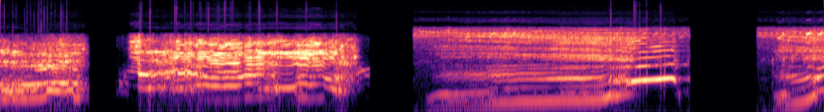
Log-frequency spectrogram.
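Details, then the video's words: Cattle bellowing: two hoarse, raspy moos, then a long, deep call that swells and bends upward into a higher wail, with a final rising bellow starting at the end. "BOI BERRANDO | SOM DE VACA | SOM DE BOI | TOURO BERRANDO | BOI MUGINDO | VACA MUGINDO - SOUND OF COW"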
